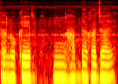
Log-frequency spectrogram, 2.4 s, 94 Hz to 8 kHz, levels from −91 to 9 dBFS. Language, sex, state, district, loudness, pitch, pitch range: Bengali, male, West Bengal, Cooch Behar, -16 LUFS, 135 Hz, 130-135 Hz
